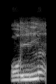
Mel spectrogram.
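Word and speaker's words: Euler: benar-benar saula berkebun hanya oil ya Eh ular ini bacanya oil bodoh orang Swiss leonhard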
